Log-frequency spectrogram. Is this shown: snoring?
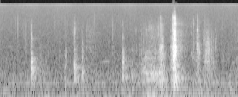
no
